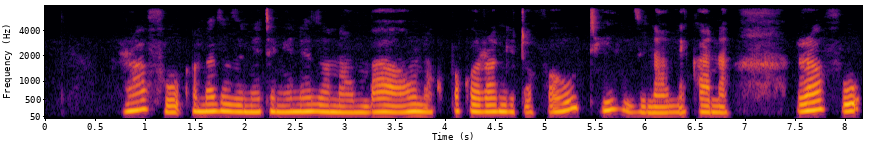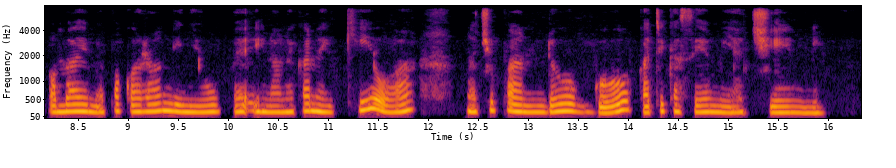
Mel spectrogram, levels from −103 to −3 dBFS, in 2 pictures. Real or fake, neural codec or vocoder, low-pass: real; none; 7.2 kHz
